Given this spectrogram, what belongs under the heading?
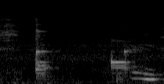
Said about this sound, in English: Okay, alarm.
